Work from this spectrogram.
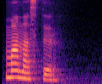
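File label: "манастыр", Komi, female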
